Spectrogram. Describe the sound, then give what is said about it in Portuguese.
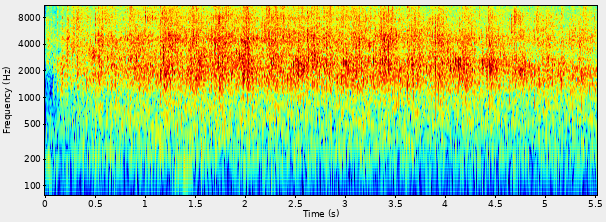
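A large crowd claps steadily and loudly, dense overlapping applause sustained at an even level without pause for several seconds, applauding God at the end of a prayer. “Você pode aplaudi-lo?”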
